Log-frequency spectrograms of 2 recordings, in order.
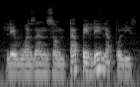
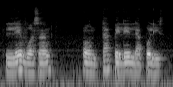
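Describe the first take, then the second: First: The s of voisins links as z into ont. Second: The s of voisins stays silent before ont. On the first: The speaker calls it wrong. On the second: The speaker calls it right. "Entre un groupe nominal sujet et le verbe"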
